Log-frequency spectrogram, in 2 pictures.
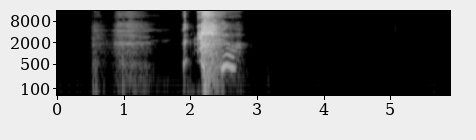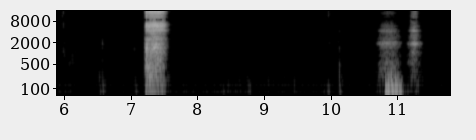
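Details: Adult woman sneezing several times, loud explosive bursts separated by long quiet gaps; repeated sneezing.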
